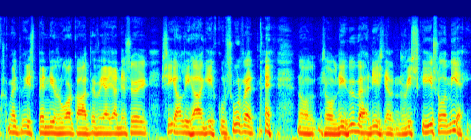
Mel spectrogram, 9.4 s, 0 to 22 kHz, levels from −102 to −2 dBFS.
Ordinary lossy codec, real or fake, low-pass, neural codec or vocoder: none; real; 14.4 kHz; none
